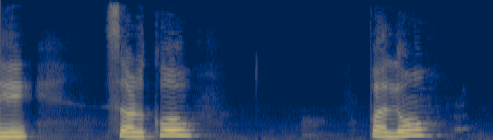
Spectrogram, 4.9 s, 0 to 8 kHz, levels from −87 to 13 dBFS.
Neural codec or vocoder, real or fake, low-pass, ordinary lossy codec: codec, 16 kHz, 0.8 kbps, ZipCodec; fake; none; none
